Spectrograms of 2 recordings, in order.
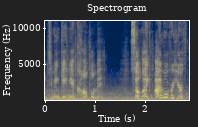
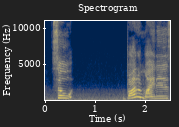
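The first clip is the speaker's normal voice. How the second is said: normal talking voice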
